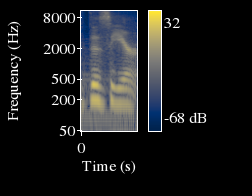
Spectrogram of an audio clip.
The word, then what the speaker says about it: Désir: Oh, it's the pronunciation is Désir. Okay, got it.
